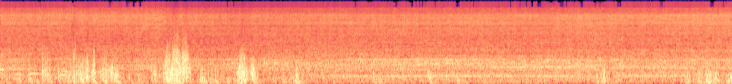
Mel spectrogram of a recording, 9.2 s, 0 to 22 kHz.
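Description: A 1965 Chevrolet Impala V8 with stock dual exhaust and mechanical fuel pump idles close by with a low, steady rumble, a few clunks and knocks sounding over it early on.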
